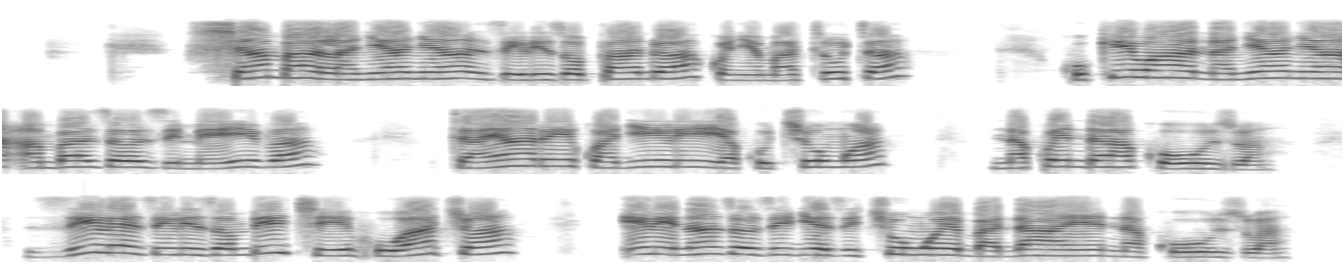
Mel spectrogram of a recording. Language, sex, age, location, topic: Swahili, female, 36-49, Dar es Salaam, agriculture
